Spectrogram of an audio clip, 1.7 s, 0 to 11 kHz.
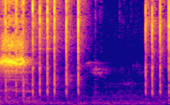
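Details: Ozempic injection pen dose dial being turned to set the dose, up to the 5 mg maximum: a quick run of crisp, sharp clicks with a short pause partway through; normal dose dial clicks.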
